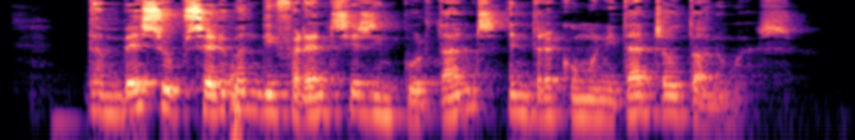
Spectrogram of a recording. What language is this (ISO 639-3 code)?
cat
